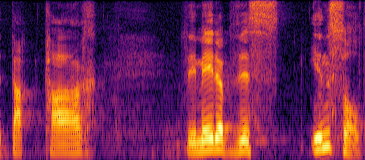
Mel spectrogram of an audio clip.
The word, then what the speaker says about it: daktag: They spelled it that way, pronounced daktag, I guess. So I Klingonized it to daktag.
